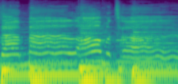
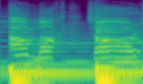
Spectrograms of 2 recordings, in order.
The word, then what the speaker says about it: Amal El-Mohtar: Her name is Amal El-Mohtar. It's definitely not Amal or Al-Mohtar or any of the other ways I pronounce it for the first half of this episode, cause I didn't bother to look it up.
